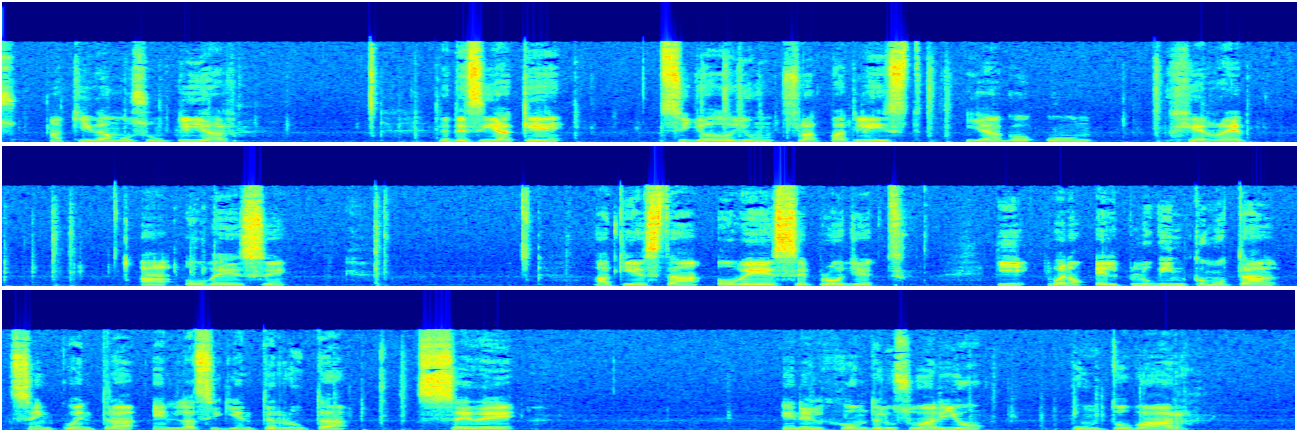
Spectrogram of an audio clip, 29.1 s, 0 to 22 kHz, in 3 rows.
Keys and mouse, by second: 1.3 typing, 1.6 Return, 2.7-7.4 typing, 8.6-11.3 typing, 12.5 typing, 16.4 click, 27.7-28.2 typing, 28.0 Tab.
